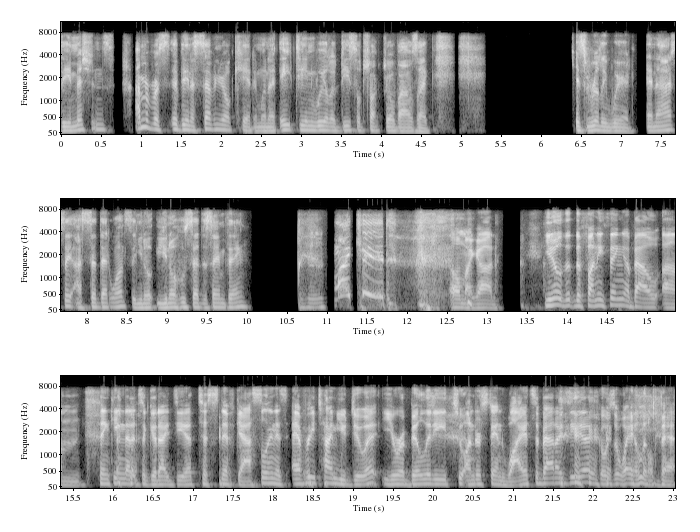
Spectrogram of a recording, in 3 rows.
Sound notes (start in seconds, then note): 10.6 laugh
